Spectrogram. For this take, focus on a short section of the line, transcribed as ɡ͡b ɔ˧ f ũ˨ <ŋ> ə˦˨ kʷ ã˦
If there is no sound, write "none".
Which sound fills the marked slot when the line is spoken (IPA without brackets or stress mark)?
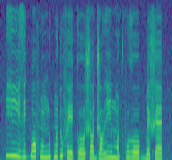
ŋ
